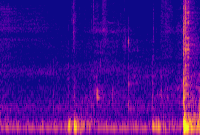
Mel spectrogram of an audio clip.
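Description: Small tools and parts handled on a workbench mat during a tablet repair: a few faint clicks and taps, with one sharper click near the end.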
